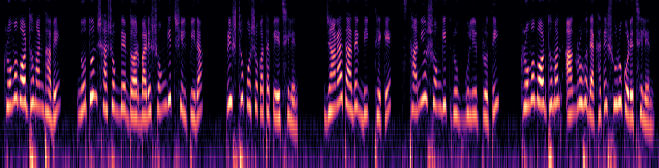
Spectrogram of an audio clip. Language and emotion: Bengali, neutral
